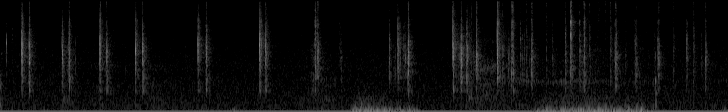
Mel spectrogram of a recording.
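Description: Faint computer keyboard keystrokes: scattered single key clicks, with a quick run of several keystrokes about seven seconds in. A low rumble comes in twice in the second half.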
